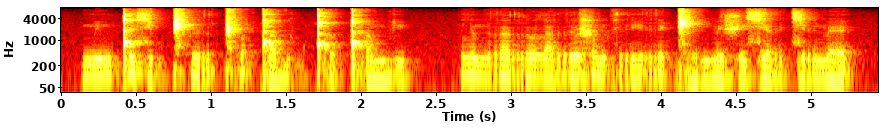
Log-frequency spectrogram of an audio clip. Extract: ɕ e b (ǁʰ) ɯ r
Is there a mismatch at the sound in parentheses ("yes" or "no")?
no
